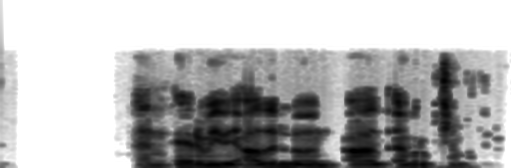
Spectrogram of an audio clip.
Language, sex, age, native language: Icelandic, male, 50-59, Icelandic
